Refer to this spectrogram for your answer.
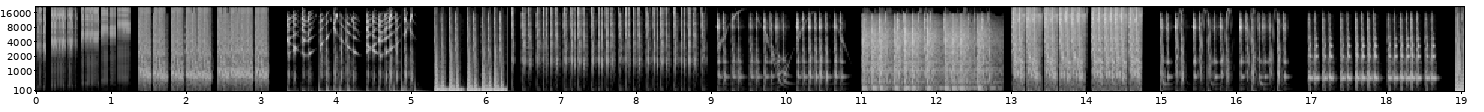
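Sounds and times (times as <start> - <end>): processed mouse clicks: 6.4 - 10.9, 12.3 - 18.7.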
